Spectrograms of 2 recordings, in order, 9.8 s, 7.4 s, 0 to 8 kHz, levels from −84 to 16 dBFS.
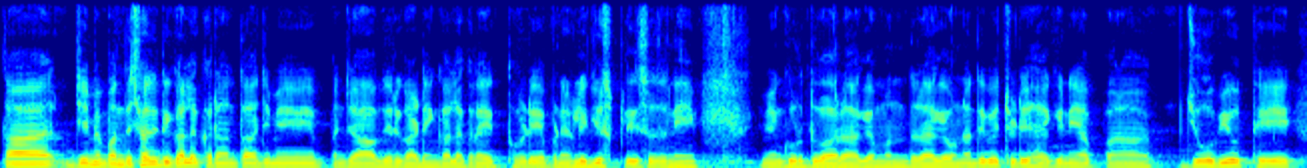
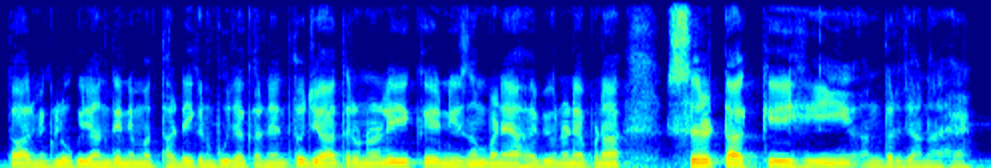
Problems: background sounds at intervals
